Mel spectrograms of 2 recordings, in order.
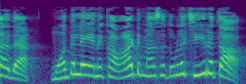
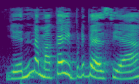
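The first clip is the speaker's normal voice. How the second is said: ordinary delivery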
